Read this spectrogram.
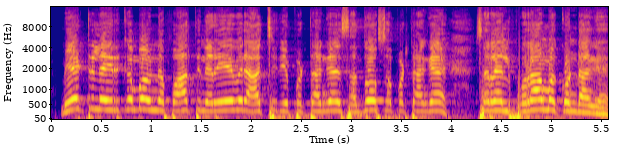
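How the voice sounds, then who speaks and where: Woman preacher from India, high voice, fervent exhortation, call-and-response with the congregation. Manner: fervent, exhorting, swings between loud cries and low murmurs.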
